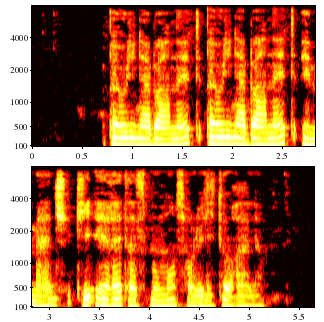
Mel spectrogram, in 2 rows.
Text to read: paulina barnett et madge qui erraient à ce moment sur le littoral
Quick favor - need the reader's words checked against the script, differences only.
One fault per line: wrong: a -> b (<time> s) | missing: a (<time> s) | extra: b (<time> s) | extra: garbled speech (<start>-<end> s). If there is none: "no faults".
extra: paulina barnett (1.7 s)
